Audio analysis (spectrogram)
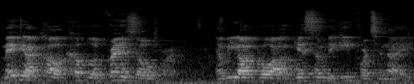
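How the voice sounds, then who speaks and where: A sarcastic, protective older brother in an amateur stage play, acted by a man. His voice is bright and slightly high, with a theatrical, prodding edge. It reaches the microphone from a distance in a very echoey room with some noise. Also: fast, lightly acted. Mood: casual, coaxing. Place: indoor stage, recorded from afar.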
